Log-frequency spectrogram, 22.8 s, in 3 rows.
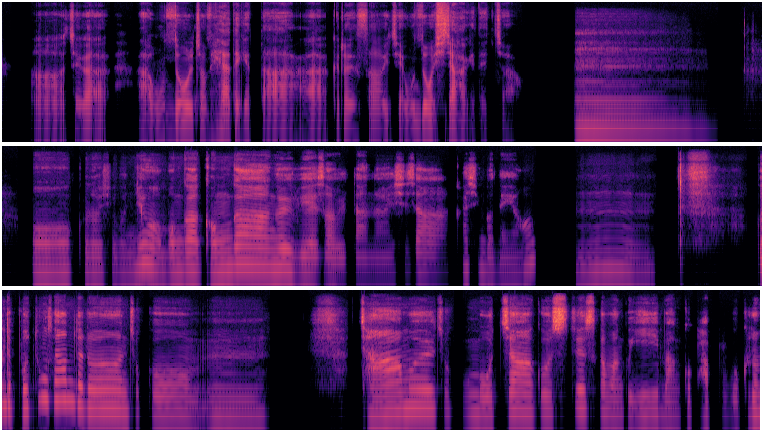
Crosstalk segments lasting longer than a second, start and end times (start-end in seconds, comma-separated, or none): none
